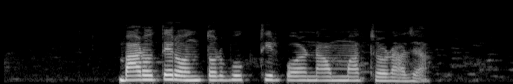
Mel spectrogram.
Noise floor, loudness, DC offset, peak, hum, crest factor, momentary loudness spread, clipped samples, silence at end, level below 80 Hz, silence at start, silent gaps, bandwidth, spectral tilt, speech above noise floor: -61 dBFS; -18 LUFS; under 0.1%; -2 dBFS; none; 18 dB; 10 LU; under 0.1%; 0.85 s; -60 dBFS; 1.2 s; none; 6.2 kHz; -9.5 dB/octave; 44 dB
